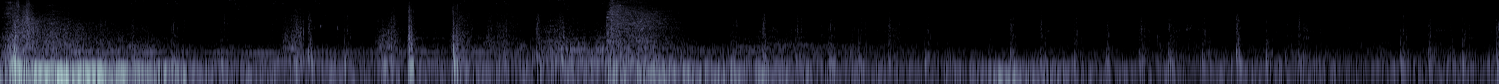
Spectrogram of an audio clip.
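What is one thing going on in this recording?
Footsteps tap on a stone floor in an echoing space.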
